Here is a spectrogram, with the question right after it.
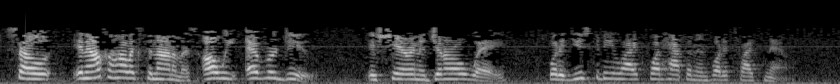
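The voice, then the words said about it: Slight Kansas twang. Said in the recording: “a little bit of a twang, and that's because I'm from Kansas”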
